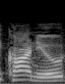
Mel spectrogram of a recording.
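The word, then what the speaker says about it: Carnu: You see, Car New does not one, but 2 jobs at once.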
